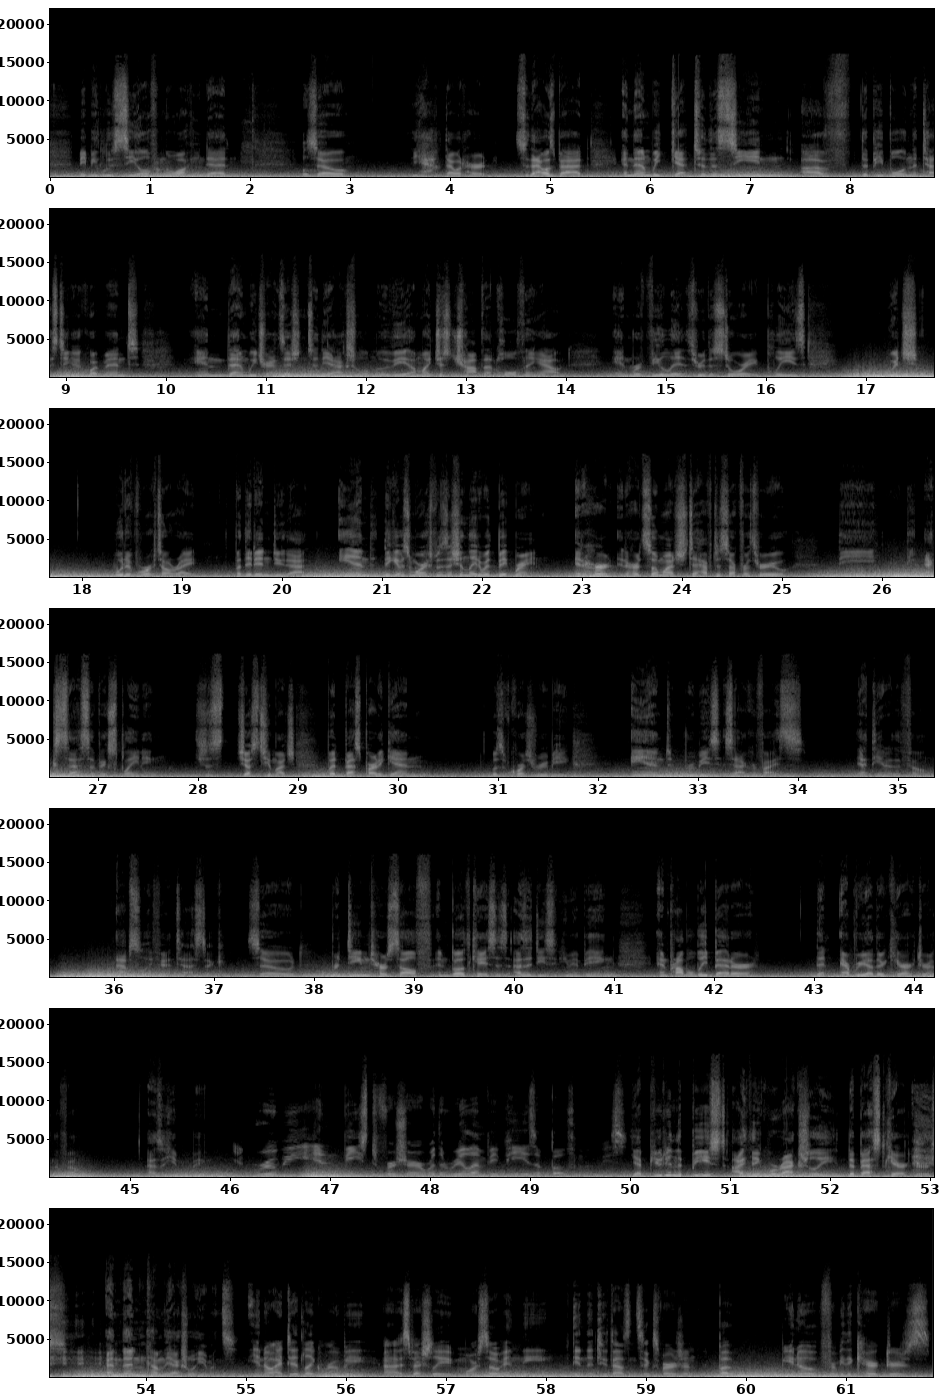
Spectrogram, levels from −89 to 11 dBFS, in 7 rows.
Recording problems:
wind noise on the microphone; heavy; 1 dB below the speech

